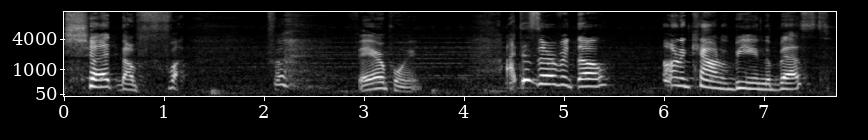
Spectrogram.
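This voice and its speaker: Brash female big game hunter, tipsy barfly: swinging pitch, rambling game dialogue over music. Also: very animated, takes it slowly, pauses often. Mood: boastful, gruff. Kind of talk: video game acting.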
